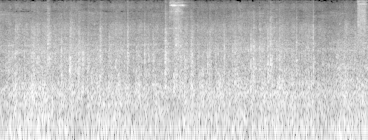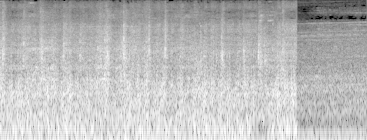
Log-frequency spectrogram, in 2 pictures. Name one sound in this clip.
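Train coaches rattle and clatter over the rails close by.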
